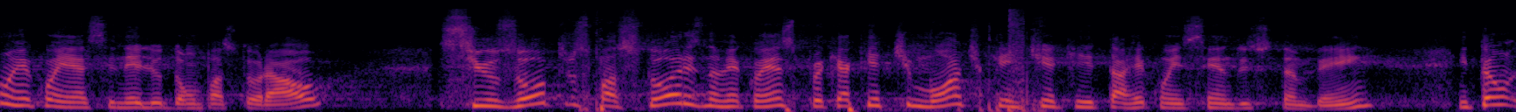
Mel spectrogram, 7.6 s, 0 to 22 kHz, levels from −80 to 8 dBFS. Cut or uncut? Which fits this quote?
uncut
